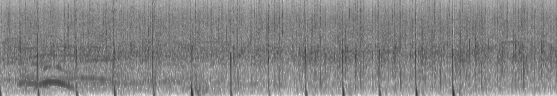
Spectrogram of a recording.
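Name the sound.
audience clapping and shouting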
